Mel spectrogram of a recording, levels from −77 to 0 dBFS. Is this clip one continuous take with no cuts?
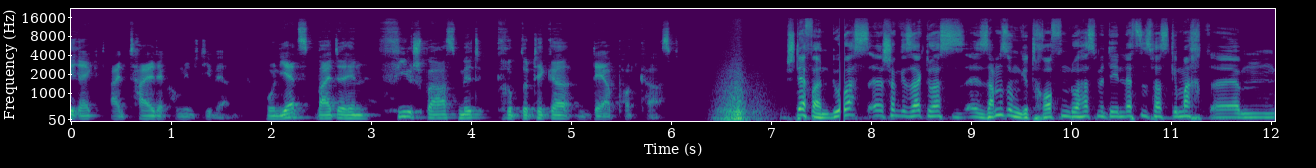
no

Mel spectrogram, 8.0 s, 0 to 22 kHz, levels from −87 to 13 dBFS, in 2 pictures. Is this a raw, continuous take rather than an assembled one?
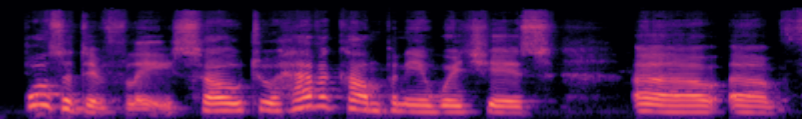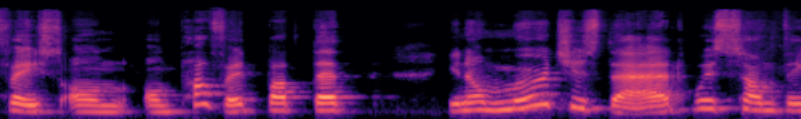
yes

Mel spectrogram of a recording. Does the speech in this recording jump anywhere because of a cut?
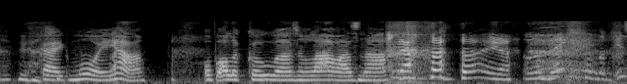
no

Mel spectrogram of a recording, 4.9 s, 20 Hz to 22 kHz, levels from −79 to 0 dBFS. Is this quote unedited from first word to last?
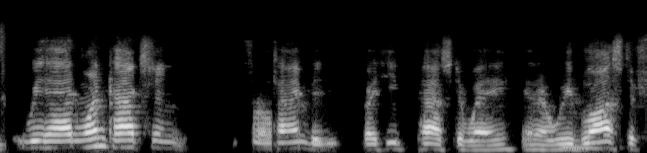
no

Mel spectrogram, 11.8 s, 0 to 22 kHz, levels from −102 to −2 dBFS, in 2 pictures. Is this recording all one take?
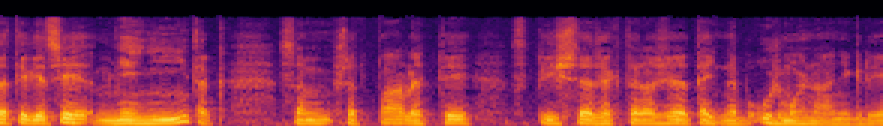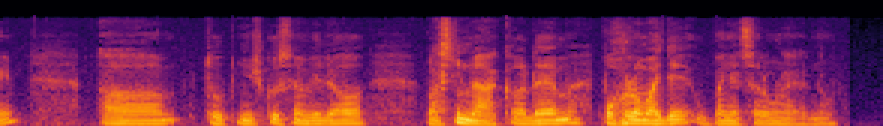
yes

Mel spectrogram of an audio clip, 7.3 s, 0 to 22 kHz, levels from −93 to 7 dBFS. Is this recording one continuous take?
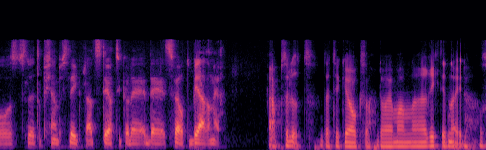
yes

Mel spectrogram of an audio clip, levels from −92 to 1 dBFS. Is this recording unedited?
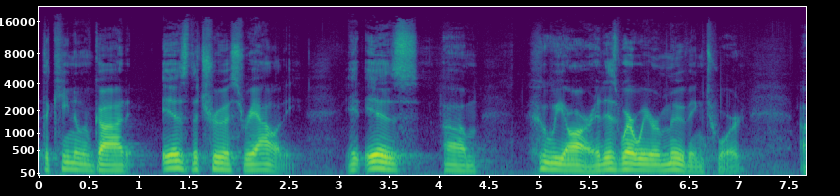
yes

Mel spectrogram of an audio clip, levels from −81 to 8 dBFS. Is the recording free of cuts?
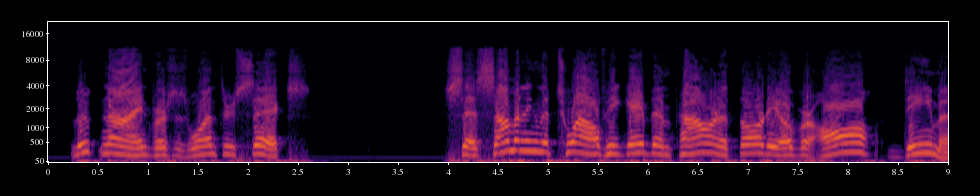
yes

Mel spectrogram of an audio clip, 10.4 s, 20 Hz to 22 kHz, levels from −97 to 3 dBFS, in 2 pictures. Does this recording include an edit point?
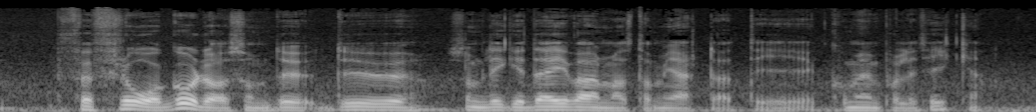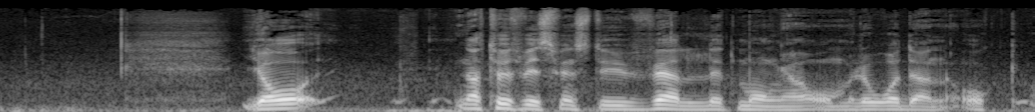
no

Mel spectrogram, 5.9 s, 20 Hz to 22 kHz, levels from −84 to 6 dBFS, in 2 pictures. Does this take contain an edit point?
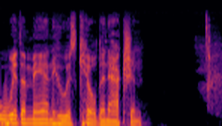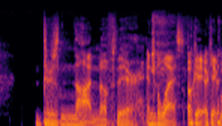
no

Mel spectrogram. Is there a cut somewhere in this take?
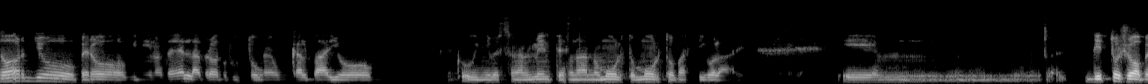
yes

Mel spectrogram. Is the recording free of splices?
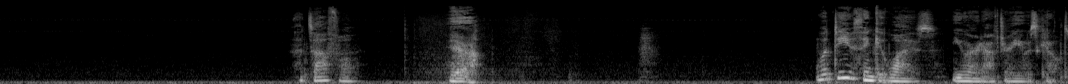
yes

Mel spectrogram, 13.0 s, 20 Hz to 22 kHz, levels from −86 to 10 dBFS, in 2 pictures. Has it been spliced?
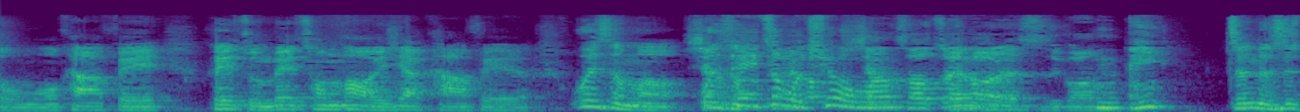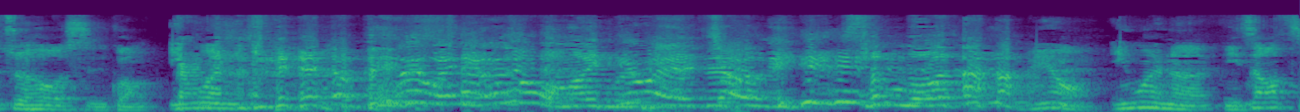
no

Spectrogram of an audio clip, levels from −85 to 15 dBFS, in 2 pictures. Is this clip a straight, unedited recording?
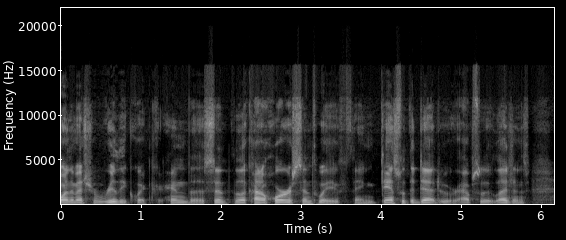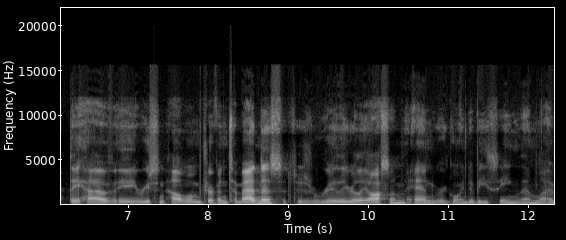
yes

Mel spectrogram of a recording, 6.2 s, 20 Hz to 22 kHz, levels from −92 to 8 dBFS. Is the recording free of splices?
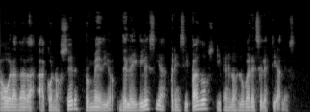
no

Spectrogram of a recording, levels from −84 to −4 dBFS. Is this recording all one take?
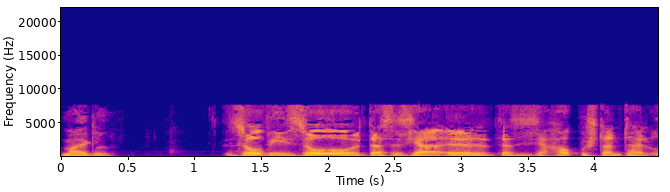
yes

